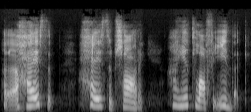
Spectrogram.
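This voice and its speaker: A woman voicing a scheming young wife with an Egyptian accent, sharp and indignant. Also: medium pitch, moderate pace, lightly acted. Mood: angry. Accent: Egyptian Arabic.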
